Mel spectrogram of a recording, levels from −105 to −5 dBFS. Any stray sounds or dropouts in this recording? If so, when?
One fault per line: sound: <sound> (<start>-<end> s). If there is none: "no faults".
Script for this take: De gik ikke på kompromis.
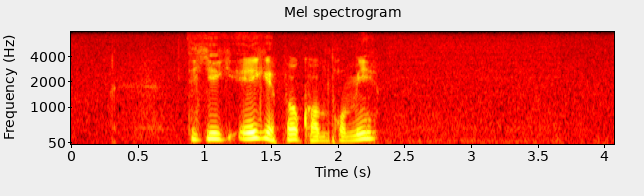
no faults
